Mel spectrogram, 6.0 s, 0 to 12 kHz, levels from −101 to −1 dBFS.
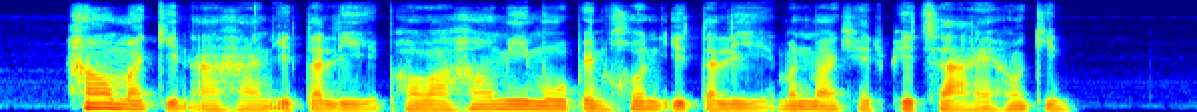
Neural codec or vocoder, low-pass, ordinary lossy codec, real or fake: none; none; none; real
